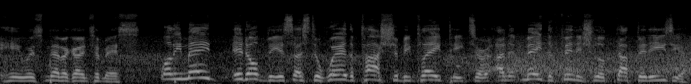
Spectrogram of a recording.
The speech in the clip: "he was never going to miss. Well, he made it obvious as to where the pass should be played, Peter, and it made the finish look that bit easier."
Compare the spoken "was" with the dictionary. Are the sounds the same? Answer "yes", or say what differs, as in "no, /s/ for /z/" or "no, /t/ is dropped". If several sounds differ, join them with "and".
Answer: yes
